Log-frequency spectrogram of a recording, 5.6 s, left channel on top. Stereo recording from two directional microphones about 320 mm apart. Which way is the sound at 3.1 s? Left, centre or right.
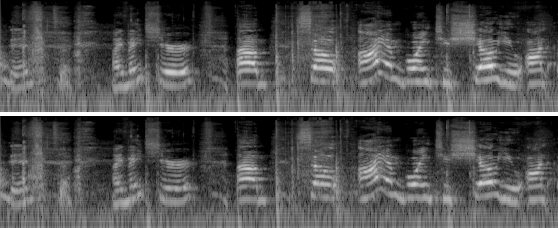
Centre.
